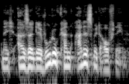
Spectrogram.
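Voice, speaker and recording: This husky, expressive male voice is medium-pitched and moves at a normal speed. He's a collector guiding people informally around a Voodoo altar exhibition, spinning stories and regularly tacking short questions onto his sentences.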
